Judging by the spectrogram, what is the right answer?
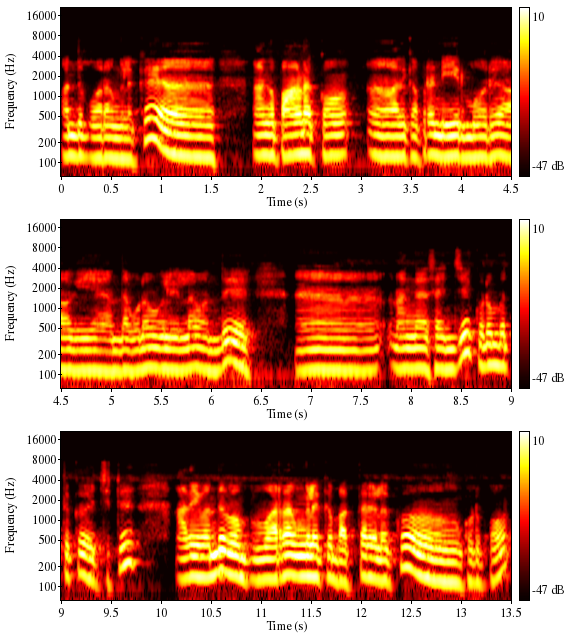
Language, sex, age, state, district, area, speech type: Tamil, male, 30-45, Tamil Nadu, Tiruppur, rural, spontaneous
